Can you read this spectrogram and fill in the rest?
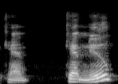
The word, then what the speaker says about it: Camp Nou: 90 Minute can also confirm that veteran Uruguay star Suarez, who was very close to Messi at Camp Nou, is that how you pronounce it? – Yeah.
